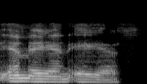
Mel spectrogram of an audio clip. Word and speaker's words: manas: More like MANAS. AS. And yeah, and sometimes it's just MUN, like MAN, but phonetically you would write MUN, but the way Gotcha.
